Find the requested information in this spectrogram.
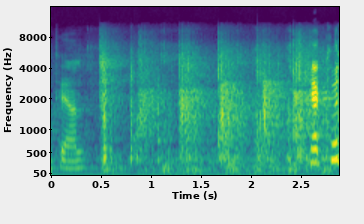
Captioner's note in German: Beifall bei der SPD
